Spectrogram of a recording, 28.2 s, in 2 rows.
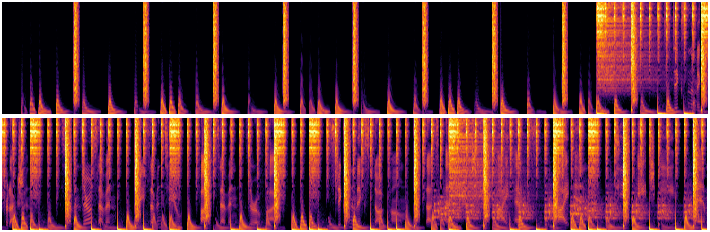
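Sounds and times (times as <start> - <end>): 
bass house music: 0.4 - 28.2.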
